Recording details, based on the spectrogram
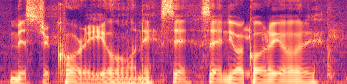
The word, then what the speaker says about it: Corleone: You pronounce it like the senator at the beginning of John Godfather 2. – Oh, Senator Godfather. Proud to be here with Michael Corleone.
